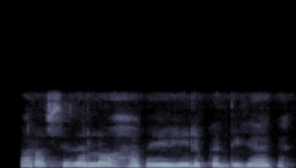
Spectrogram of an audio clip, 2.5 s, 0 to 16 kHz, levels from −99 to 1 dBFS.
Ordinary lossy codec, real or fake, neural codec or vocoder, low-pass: none; real; none; 7.2 kHz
